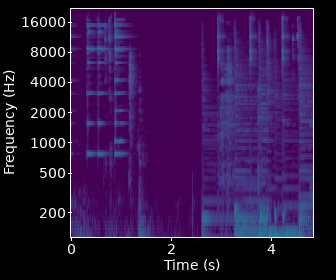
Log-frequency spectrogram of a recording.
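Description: School lunch bell chiming in the visual-novel game Doki Doki Literature Club, a bright bell-like tone sequence, then a short lull before a louder, sustained chime with layered ringing tones; no talking.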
